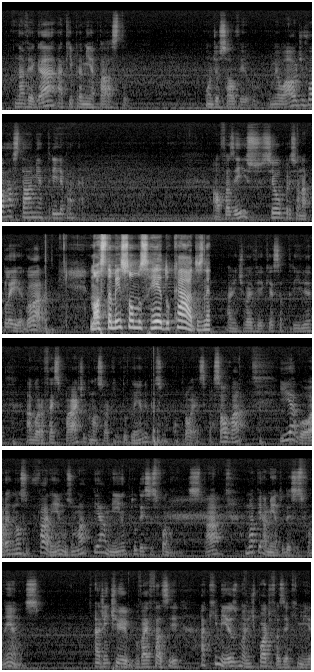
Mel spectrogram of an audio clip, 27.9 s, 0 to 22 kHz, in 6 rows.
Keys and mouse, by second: 1.4 click, 3.4 click, 5.3-6.8 drag, 7.8 middle click, 9.9 space, 12.9 click, 14.2-15.3 ctrl+drag, 15.4 ctrl+middle click, 16.2 ctrl+s, 17.9 ctrl+click, 18.4 ctrl+click, 19.0 ctrl+click, 19.5 ctrl+click, 19.6 ctrl+middle click.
